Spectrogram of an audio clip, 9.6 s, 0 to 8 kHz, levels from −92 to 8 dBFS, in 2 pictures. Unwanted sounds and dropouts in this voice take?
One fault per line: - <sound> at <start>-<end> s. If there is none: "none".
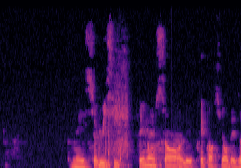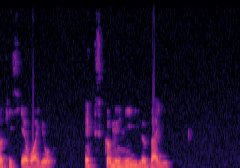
none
